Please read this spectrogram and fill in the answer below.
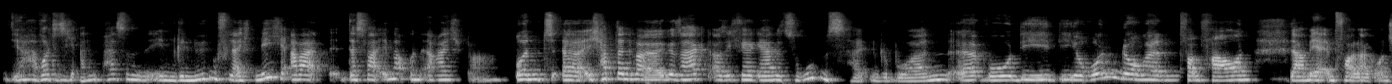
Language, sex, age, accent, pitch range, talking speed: German, female, 50-69, German, 185-230 Hz, 165 wpm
